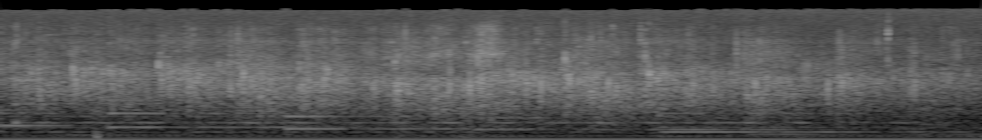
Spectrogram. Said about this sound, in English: Thank you, Lord Jesus. You see, God, actually, you should clap for Jesus. Clap for Jesus.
